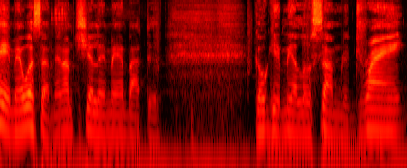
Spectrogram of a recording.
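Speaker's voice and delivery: relaxed, laid-back, casual everyday voice. Showing how someone talks among friends after work: relaxed casual voice. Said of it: "your regular, relaxed voice".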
